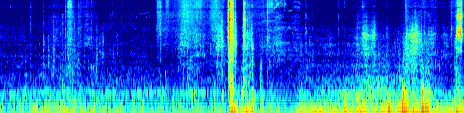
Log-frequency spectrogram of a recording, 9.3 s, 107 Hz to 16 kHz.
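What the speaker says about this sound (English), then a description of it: "Just boom, boom, clatter it like the mounts are just done." A 2005 Lexus RX330 with worn engine mounts clunks and thumps with low, uneven booms and a sharp clatter partway through, close and heavy against a rumbling idle.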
